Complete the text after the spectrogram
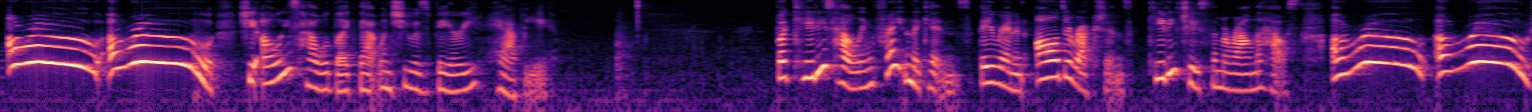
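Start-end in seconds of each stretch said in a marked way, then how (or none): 0.1-2.1 high, loud, long howling aroo; dog howl. Acted. Dog howls for joy at the kittens, loud and high. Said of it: "she howled". 13.3-15.3 high, loud, long howling aroo; dog howl. Acted. Dog howls for joy at the kittens, loud and high. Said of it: "she howled".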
